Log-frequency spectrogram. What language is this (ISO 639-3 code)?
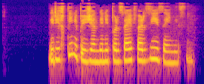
pus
